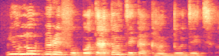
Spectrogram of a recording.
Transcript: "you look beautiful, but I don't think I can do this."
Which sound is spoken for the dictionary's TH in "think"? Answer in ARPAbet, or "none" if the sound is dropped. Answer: T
